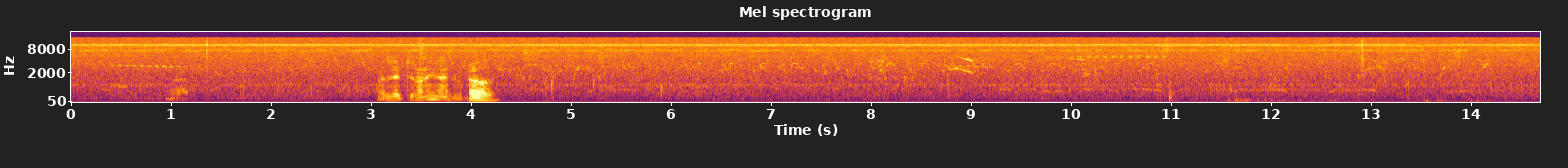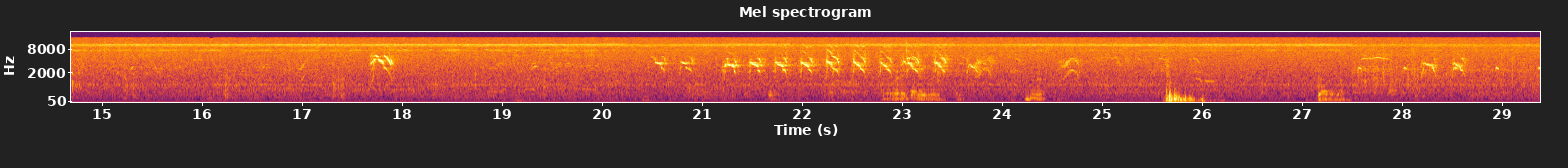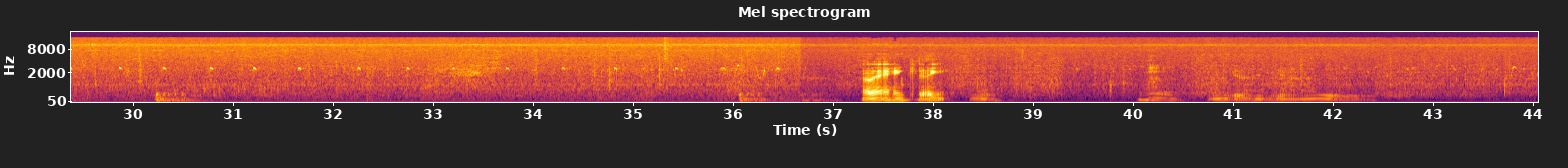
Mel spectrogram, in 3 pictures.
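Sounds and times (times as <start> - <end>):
wild bird calls: 19.3 - 24.9, 27.2 - 36.7.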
